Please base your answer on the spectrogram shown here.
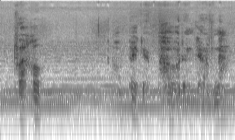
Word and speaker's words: Poirot: No. Poirot. It is pronounced Poirot.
